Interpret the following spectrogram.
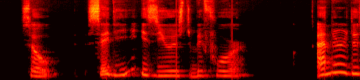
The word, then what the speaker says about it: cédille: And finally, we have the cédille.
